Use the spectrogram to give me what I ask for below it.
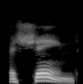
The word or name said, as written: ashamed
